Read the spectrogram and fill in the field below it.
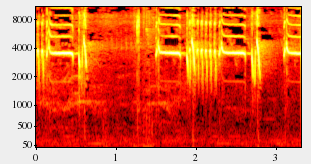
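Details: Prinia singing, played to prompt other birds to sing; a sustained high pure whistled tone broken by short buzzy chips, repeated in phrases about a second apart.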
